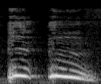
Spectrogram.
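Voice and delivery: a loud, pointed throat clear. Acted. Husband entering clears his throat at crying wife. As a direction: clear the throat to announce yourself. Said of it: "त्याने घसा खाकरला".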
